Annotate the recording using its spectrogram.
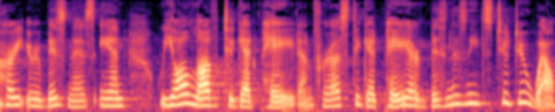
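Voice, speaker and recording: A woman with a Spanish accent, fairly high pitch, ordinary pitch variation and a moderate pace. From Colombia. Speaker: software localization engineer, conference speaker. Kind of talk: conference talk.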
